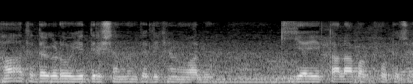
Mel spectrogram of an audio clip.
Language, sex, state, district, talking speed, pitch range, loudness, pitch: Garhwali, male, Uttarakhand, Tehri Garhwal, 230 wpm, 115-130 Hz, -15 LUFS, 125 Hz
